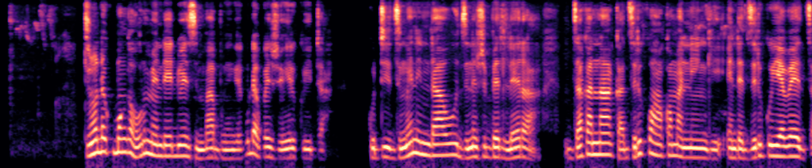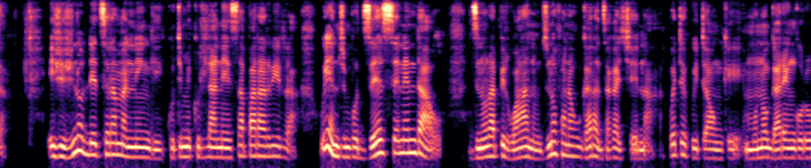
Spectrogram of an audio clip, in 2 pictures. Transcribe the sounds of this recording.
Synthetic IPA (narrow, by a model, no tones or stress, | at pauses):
tino̞ɗakuɓo̞ŋɡaɦuɾume̞nde̞jeɗuje̞zimbabʱɣeŋɡe̞kuɗakwe̞ʐe̞iɾikuiːta | kutid͡zimwe̞nindaud͡zine̞ʐibʱe̞ɮe̞ɾa̰ | d͡zakanakad͡ziɾikuakwamaniŋɡiʔe̞nde̞d͡ziɾikuje̞ʋe̞ːd͡za̰ | iʐiʐino̞ɗe̞t͡se̞ɾamaniŋɡikutimikuɬane̞isapaɾarira̰uje̞nʐimbo̞d͡ze̞se̞ne̞nda̰ṵd͡zino̞ɾapirwaan̤ud͡zino̞fanakuɡʱaɾad͡zakat͡ʃe̞̰na̰kwe̞te̞kuitauŋɡe̞̰muno̞ɡʱaɾe̞ŋɡuɾu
